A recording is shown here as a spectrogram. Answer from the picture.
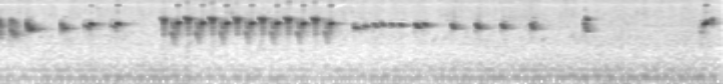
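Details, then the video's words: Sooty-headed bulbul, noisy, vigorous song meant to teach other bulbuls: a few bubbly notes, then a fast rolling chatter, slowing into spaced single whistled notes. "trucuk ribut gacor buat masteran trucuk lain"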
